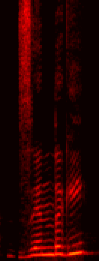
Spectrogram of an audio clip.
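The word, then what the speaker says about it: ज़िंदगी: तो इसीलिए हमने जब हमें शब्द लिखना था जिंदगी, तो हमने इसके नीचे क्या लगा दिया? नुक्ता लगा लिया। अब इसका जो उच्चारण है, हम बोलें जिंदगी तो हम उसे लिख पा रहे हैं, और जो लिखा हुआ है तो हम इसे बोल पा रहे हैं।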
